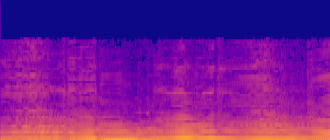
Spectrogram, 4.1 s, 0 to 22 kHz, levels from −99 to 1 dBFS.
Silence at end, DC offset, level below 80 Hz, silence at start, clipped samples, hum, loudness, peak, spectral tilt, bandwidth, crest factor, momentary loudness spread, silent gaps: 0 s; under 0.1%; -64 dBFS; 0 s; under 0.1%; none; -27 LUFS; -14 dBFS; -6.5 dB/octave; 16 kHz; 14 dB; 6 LU; none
